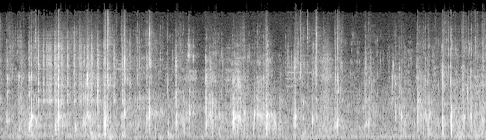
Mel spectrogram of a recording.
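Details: Dog eating hungrily indoors in a small room, with rapid wet smacking, lapping and crunching clicks in dense irregular bursts throughout, some brief higher squeaky notes mixed in.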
